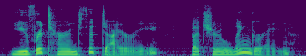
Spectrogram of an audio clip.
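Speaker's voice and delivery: speaking low, soft and hushed. Narrator reading Laura questioning Hugo across a table, in a low voice. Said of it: "she said in a low voice".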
